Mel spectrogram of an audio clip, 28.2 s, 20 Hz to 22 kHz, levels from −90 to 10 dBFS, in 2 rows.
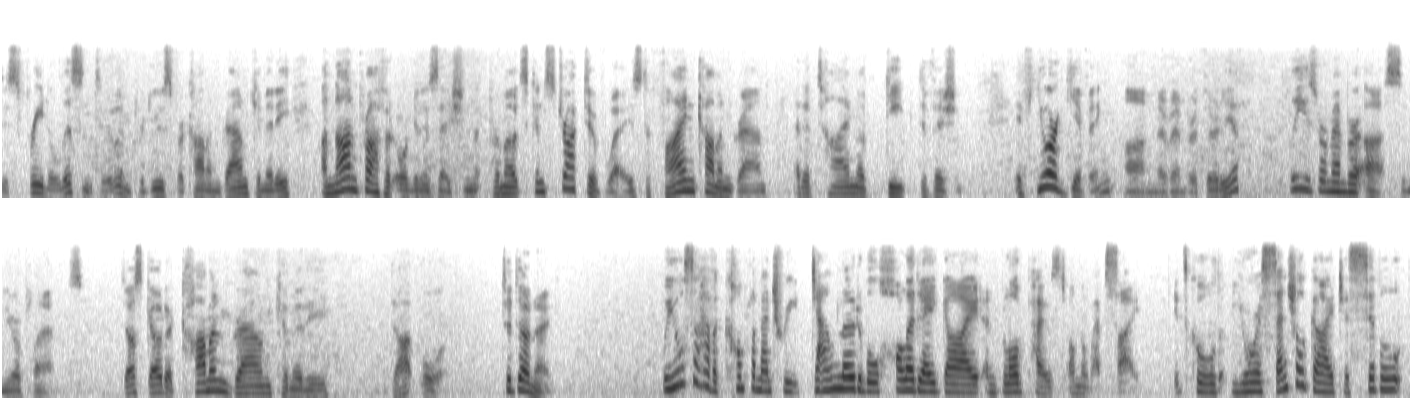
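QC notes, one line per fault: throughout: noise suppressor artifacts. The room noise, sitting about 18 dB below the speech, is pulled down by about 18 dB in the gaps and comes back up under each phrase, so the residual background pumps frame by frame.
0.00–16.90 s, 17.99–19.57 s, 20.70–28.17 s: speech cut by the noise suppressor. The suppressor misreads quiet speech as noise and turns it down with the background, by up to about 18, 16 and 17 dB respectively. Soft consonants and word endings sound swallowed, adding up to roughly 3 seconds in the first span and a brief moment in the second.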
